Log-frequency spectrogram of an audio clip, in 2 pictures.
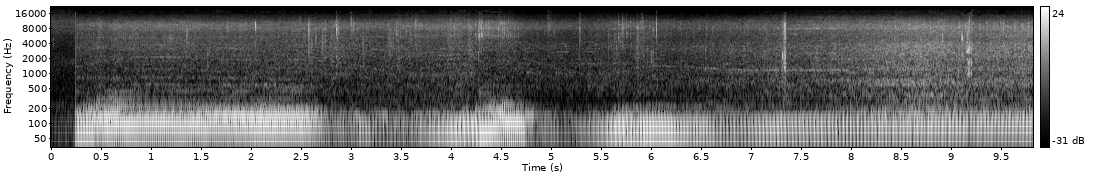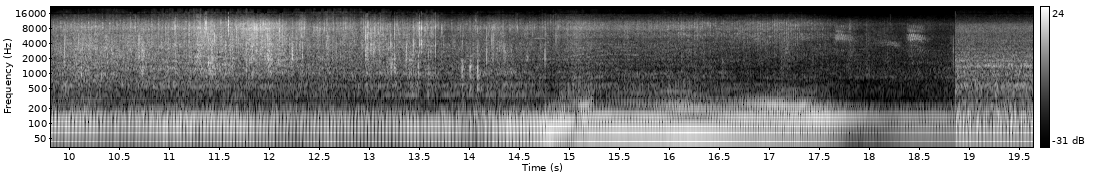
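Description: A Subaru Impreza with an EJ25 engine and Magnaflow exhaust revs repeatedly, loud and close, with rising and falling blips at the start and again near the end and a throaty idle rumbling between them, with no voices.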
